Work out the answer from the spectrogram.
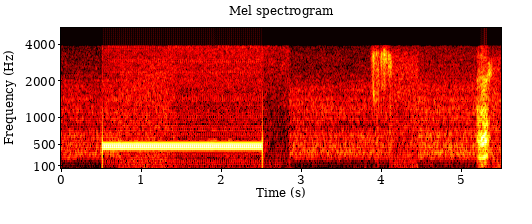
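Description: A single steady telephone ringing tone sounds while a call is being placed. The tone holds for about two seconds at one pitch, then stops. A couple of faint clicks follow and there is no talk.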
